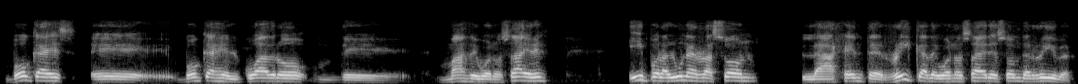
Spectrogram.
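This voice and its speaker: A man's voice: a little high, slow pace, dry recording. A man from northern Argentina with an Argentine Spanish accent, lecturing and chatting at an easy pace with many fillers. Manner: relaxed, chatty, fillers like "este". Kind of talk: online lecture Q&A.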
